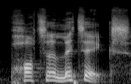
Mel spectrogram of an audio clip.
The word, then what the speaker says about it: Potterlytics: delighted to welcome from Potter litics have I pronounced that correctly George you have yes well done you've got the awful pun out there so it's like analytics but for Stoke that's exactly right Y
